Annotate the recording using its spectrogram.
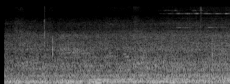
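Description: Steady road traffic noise on a busy city street, with cars, taxis and a motor scooter running past.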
